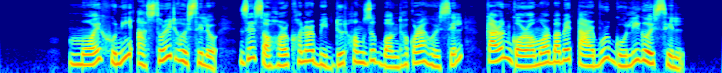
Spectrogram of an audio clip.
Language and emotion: Assamese, surprised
